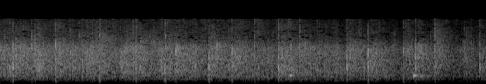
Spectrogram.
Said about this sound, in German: Dürfen wir jetzt nochmal klatschen.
